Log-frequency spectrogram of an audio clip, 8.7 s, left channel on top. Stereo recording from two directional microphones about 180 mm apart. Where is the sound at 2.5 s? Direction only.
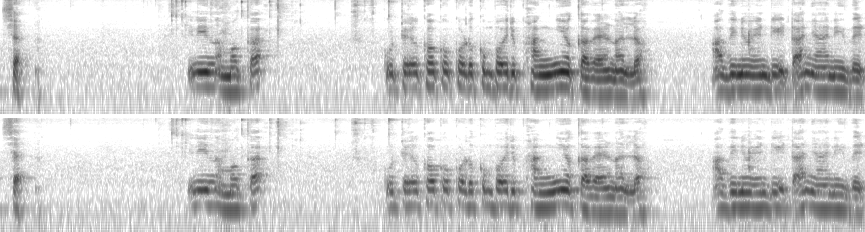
45° left (ahead or behind).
